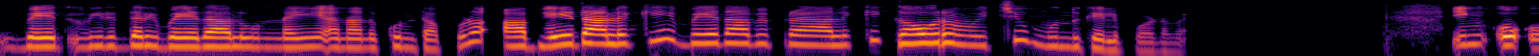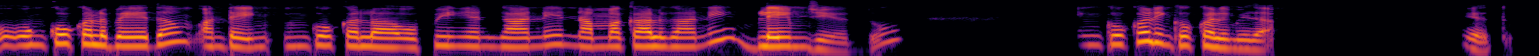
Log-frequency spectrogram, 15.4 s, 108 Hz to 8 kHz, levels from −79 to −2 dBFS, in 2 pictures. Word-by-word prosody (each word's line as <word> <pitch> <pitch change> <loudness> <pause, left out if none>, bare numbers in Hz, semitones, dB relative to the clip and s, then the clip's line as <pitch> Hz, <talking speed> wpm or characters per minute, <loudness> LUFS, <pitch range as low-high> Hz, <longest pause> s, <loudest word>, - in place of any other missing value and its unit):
బే 220 - +5 0.2
వీరిద్దరికి 235 0 -3
బేధాలు 220 0 +3
ఉన్నాయి 210 +1 -4
అని 205 0 -3
అనుకుంటప్పుడు, 200 - -6 0.2
ఆ - - +6
భేదాలకి 275 +6 +5 0.2
భేదాభిప్రాయాలకి 280 0 -1
గౌరవం 290 -2 +3
ఇచ్చి 310 - -8 0.2
ముందుకేళ్ళిపోవడమే. 170 -10 -10 1.4
ఇం 265 - -4
వువు 245 - +1
ఇంకొకళ్ళ 270 0 +2
భేదం 255 +7 +2
అంటే 225 0 -3 0.3
ఇంకొకళ్ళ 235 -1 -1 0.2
ఒపీనియన్‌గాని, 230 0 -3
నమ్మకాలు‌గాని, 230 - +1 0.2
బ్లేమ్ 230 -1 +6
చెయ్యొద్దు. 160 - -11 1.0
ఇంకొకళ్ళు 270 +6 +2
ఇంకొకలి 235 -4 +1
మీద 180 -1 -4 1.0
చెయ్యొద్దు. - - -10
235 Hz, 100 wpm, -22 LUFS, 220-270 Hz, 1.4 s, ఆ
